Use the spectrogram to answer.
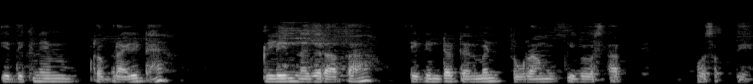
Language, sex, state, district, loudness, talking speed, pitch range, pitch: Hindi, male, Bihar, Jamui, -26 LUFS, 145 wpm, 130-175 Hz, 140 Hz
